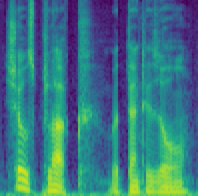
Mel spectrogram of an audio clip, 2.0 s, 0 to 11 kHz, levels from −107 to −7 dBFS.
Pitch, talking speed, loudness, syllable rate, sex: 90 Hz, 210 wpm, -20 LUFS, 4.0 syllables/s, male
